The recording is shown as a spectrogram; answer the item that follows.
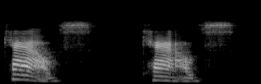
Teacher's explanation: F-nya dirubah dulu jadi V, baru tambahin ES. Bacanya, pita suaranya bergetar.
